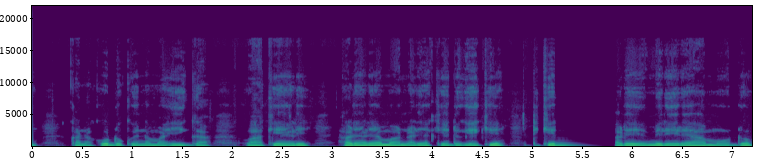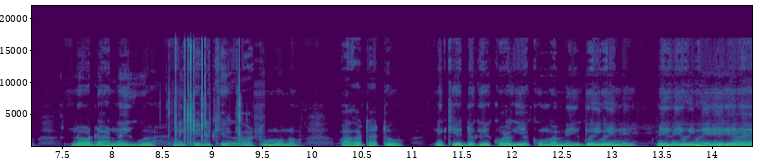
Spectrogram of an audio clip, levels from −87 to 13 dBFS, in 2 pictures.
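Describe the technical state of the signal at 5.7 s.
At 5.7 s the signal is inside a long network dropout running from 5.25 to 5.85 s, after "manarĩa kĩndũ gĩkĩ ti". Packets likely stopped arriving, so the receiver stretched the last sound into a fading buzz, then near-silence, before resuming at "mĩrĩre ya mũndũ" with about 0.58 s lost.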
